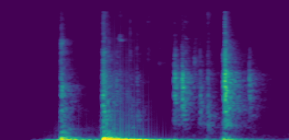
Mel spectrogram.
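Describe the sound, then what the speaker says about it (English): A door thuds shut and a lock clunks, leaving a few sharp knocks and rattles from close by that set crisp against silence. "Coraline locked the door of the drawing room with the cold black key."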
